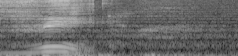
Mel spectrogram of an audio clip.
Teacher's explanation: It's labiodental fricative because the two tooth touches the lower lip. The upper teeth is touching the lower lip, so it is called voiced labiodental fricative.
